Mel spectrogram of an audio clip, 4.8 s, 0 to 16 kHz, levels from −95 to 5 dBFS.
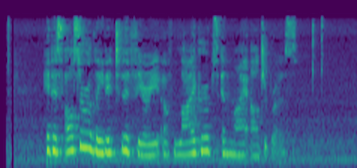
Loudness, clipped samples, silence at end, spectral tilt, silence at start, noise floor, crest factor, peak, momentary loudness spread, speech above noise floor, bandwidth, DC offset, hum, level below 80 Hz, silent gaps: -22 LUFS; under 0.1%; 0.85 s; -3.5 dB/octave; 0.6 s; -51 dBFS; 16 dB; -8 dBFS; 18 LU; 29 dB; 11.5 kHz; under 0.1%; none; -68 dBFS; none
